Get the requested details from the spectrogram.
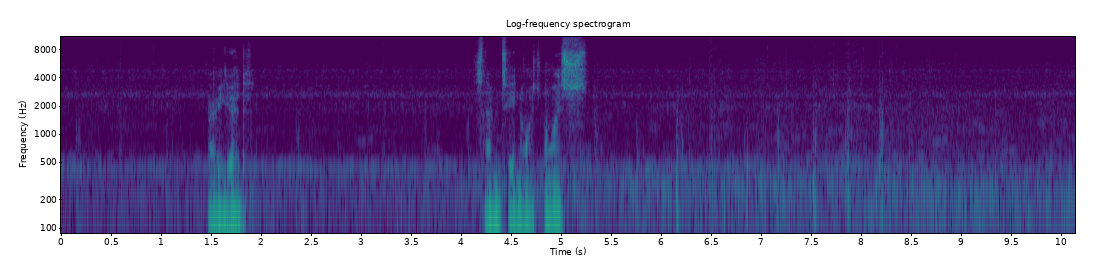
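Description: Footsteps walk slowly on pavement.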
